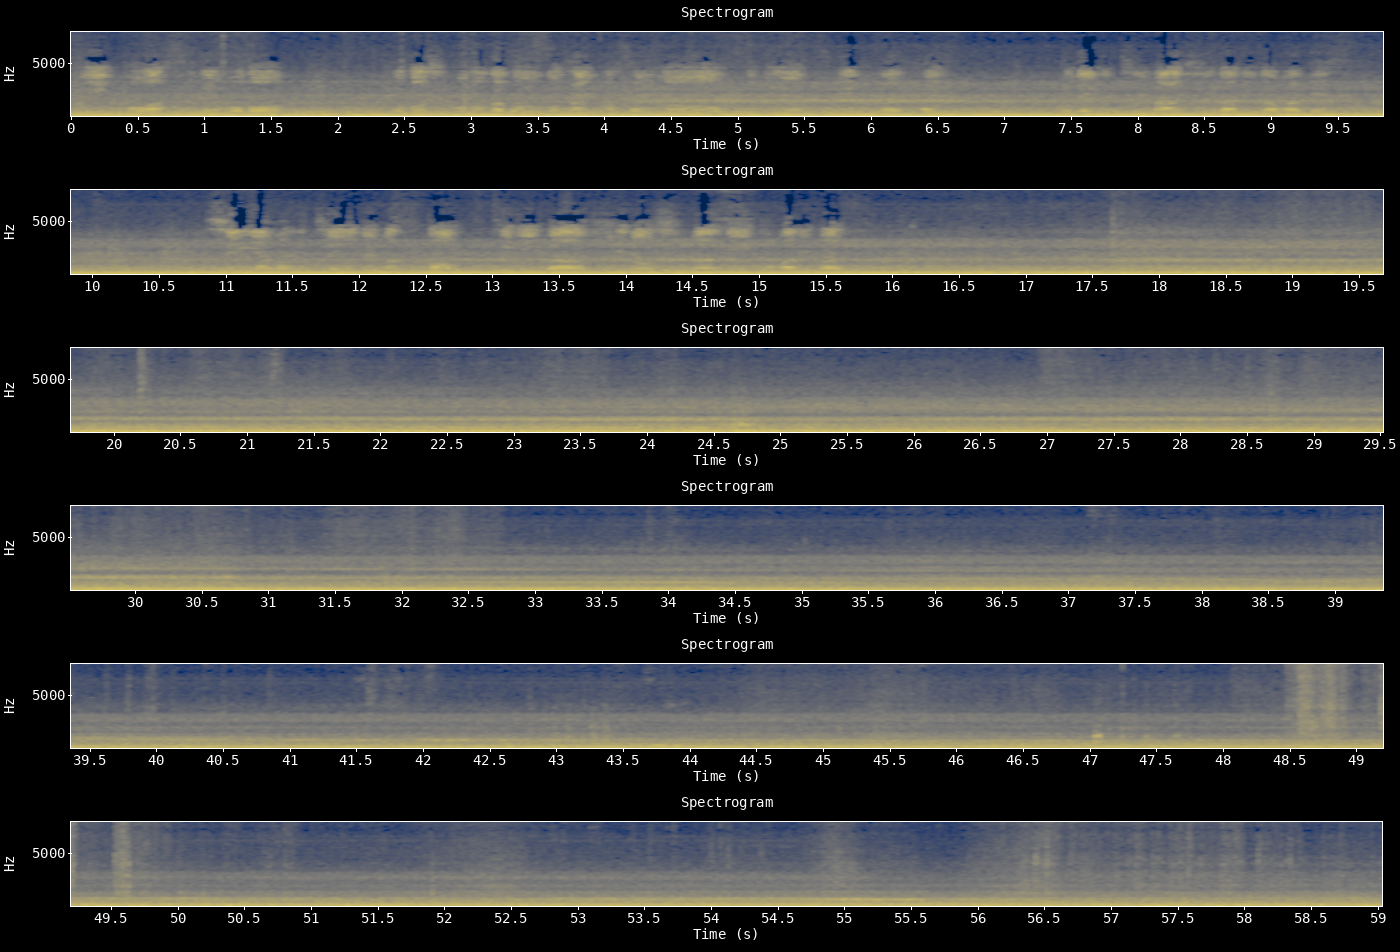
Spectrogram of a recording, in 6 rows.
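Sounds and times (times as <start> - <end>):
train cabin rumble: 0.0 - 59.0.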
